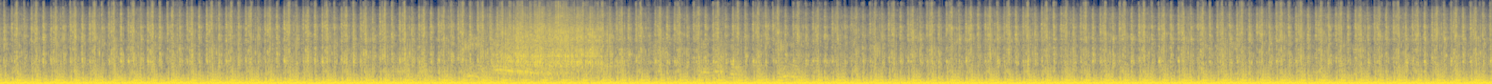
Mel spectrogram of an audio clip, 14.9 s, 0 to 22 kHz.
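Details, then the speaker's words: 1977 Buick Electra 225 with the Buick 350 V8, sat for about 28–32 years, running with the exhaust off after a clogged catalytic converter was removed: loud, raw, lumpy unmuffled rumble at about 150 pulses a minute; open exhaust. "Let's see what the old Buick 350 sounds like with no pipe lighters on it."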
